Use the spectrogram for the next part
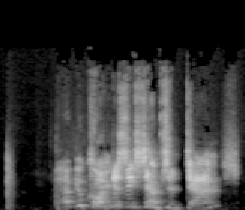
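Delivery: put-on slow, high, loud old fortune-teller voice.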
